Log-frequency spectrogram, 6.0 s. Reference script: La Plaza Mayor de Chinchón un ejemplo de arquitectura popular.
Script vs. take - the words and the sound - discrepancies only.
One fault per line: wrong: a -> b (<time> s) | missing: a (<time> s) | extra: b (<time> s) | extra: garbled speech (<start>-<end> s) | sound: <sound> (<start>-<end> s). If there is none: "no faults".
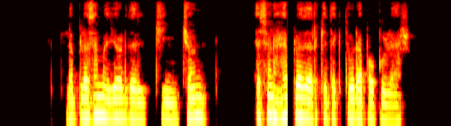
extra: es (3.4 s)
sound: dropout (3.8-3.9 s)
